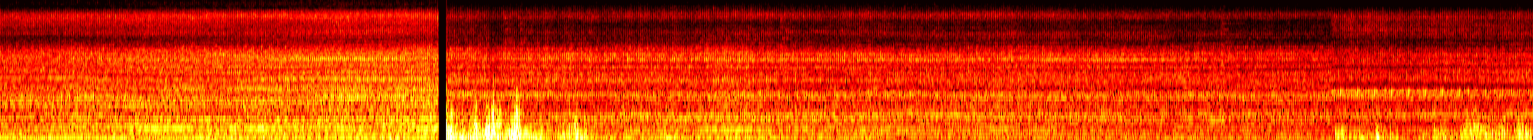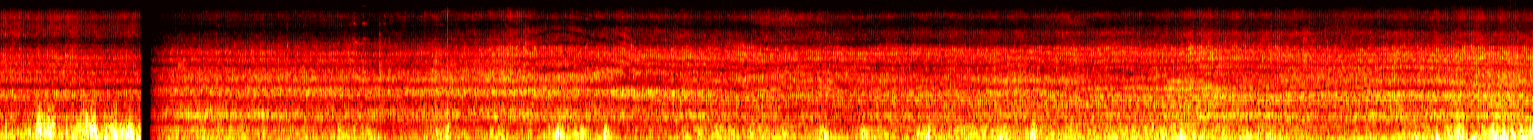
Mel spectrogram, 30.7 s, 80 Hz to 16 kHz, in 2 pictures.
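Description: Diesel engine of a 640 tractor running steadily under load as it pulls a tillage implement across the field. Wind buffets the microphone a few times.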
